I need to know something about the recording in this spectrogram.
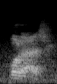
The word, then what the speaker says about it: Balázs: Ah, Balázs.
